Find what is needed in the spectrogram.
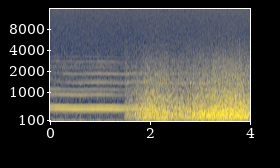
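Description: A held musical chord ends about a second and a half in, giving way to the rumbling roar of a London Underground train, building in loudness.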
